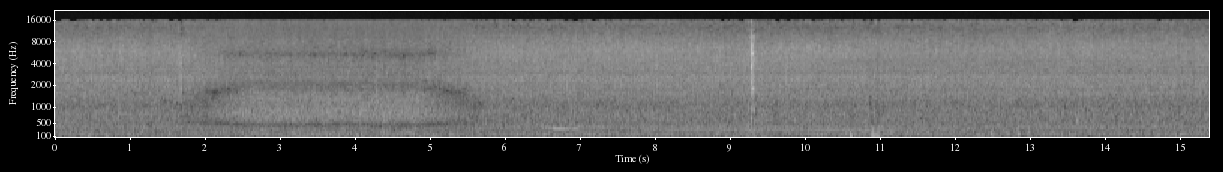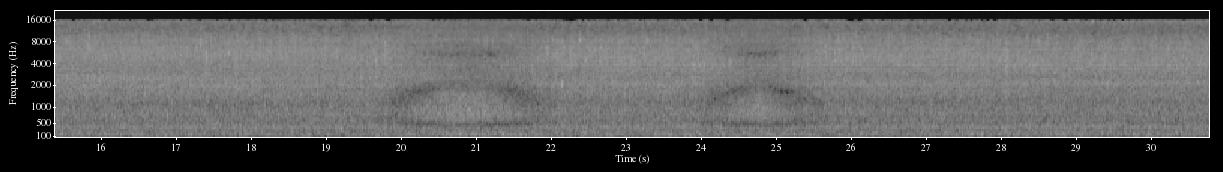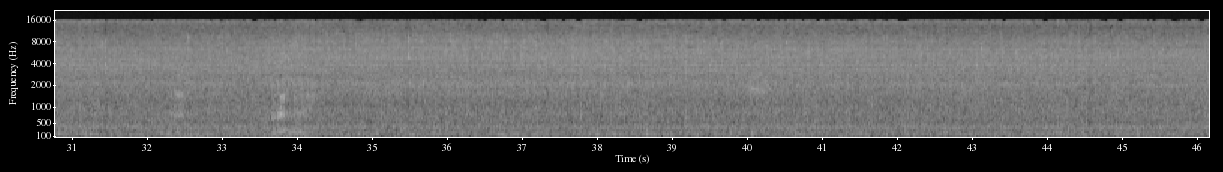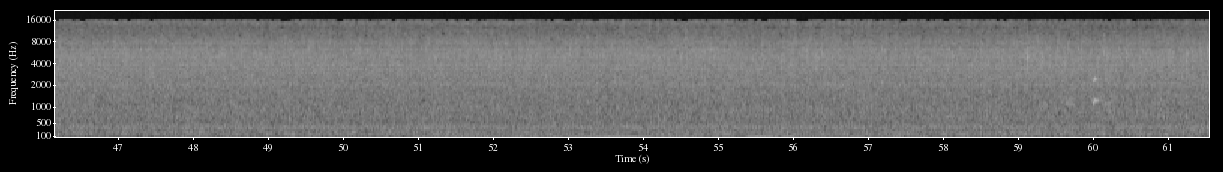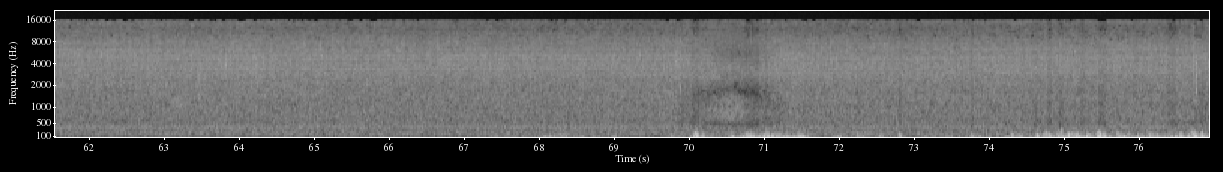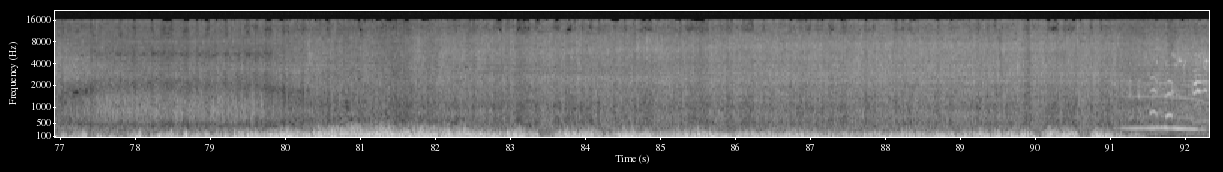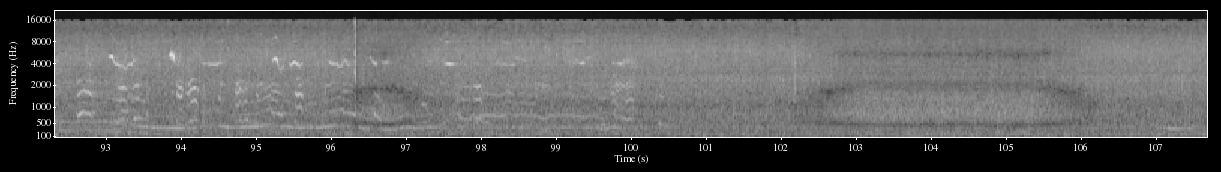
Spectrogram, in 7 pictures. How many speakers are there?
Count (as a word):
zero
